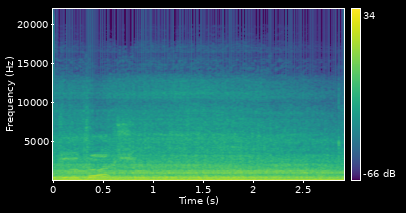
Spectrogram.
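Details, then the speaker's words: MerCruiser engine in a Manta Ray boat after repairs: even, low rumble at steady idle with no knocks or misses; runs well, though the alternator may still need rebuilding or replacing. "I fixed what I wanted to fix went over what I wanted to go over and now this thing sounds good"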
